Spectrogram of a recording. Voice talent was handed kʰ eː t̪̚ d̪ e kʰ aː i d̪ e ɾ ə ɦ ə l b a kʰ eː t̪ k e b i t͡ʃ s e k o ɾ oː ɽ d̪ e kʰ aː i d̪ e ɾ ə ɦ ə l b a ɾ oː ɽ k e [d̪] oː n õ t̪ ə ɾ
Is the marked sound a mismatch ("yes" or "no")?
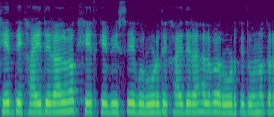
no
